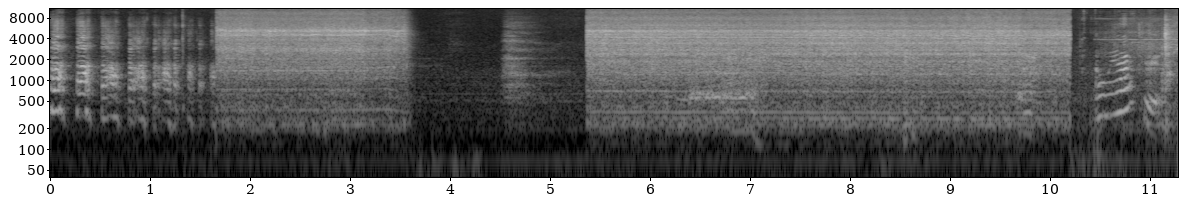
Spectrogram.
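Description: A power drill grinds slowly through a hole being widened with a bigger bit, running in two long, loud stretches separated by a brief pause, with people talking around it.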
